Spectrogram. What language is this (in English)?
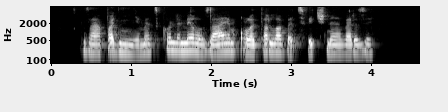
Czech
